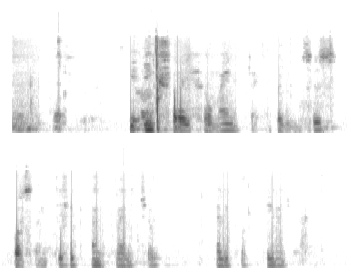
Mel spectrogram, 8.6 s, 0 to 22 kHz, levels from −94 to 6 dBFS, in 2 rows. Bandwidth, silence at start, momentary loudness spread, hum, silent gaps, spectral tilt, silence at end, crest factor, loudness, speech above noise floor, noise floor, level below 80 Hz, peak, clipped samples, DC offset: 7.8 kHz; 0.15 s; 23 LU; none; none; -6 dB/octave; 0.8 s; 30 dB; -38 LUFS; 52 dB; -86 dBFS; -70 dBFS; -10 dBFS; under 0.1%; under 0.1%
